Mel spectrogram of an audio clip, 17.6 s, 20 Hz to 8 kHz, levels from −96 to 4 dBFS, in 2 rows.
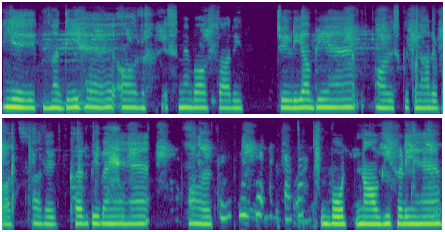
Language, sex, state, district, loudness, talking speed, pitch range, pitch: Hindi, female, Uttar Pradesh, Hamirpur, -18 LUFS, 90 wpm, 195-210 Hz, 200 Hz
